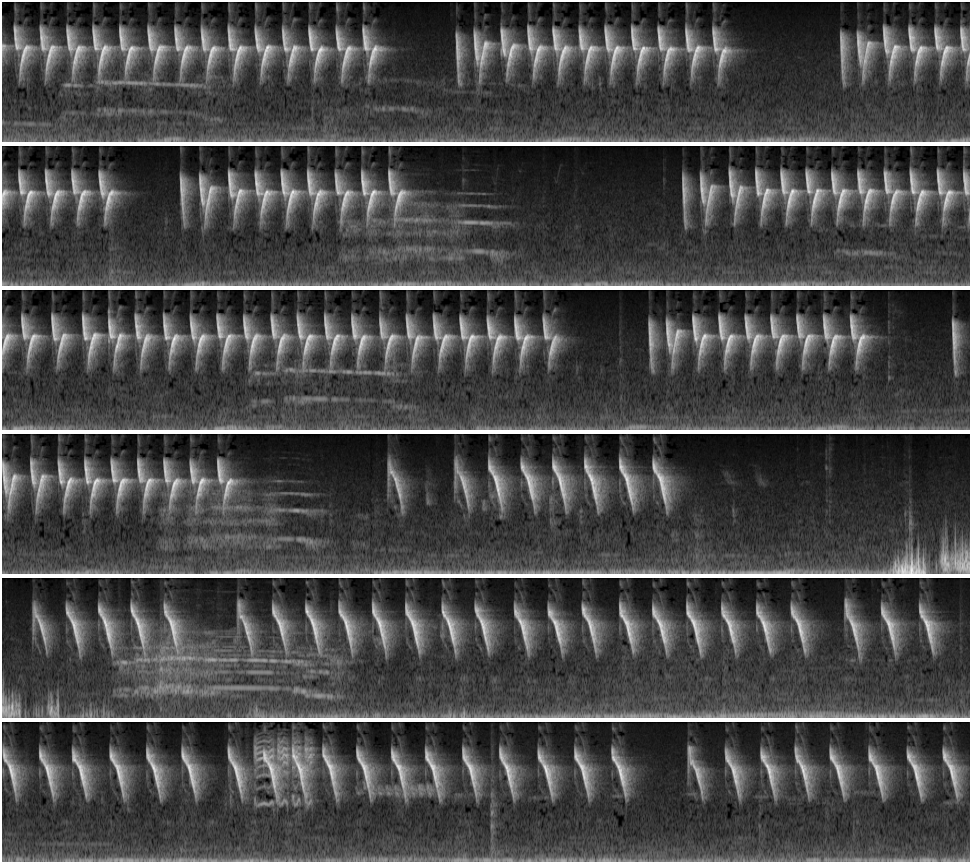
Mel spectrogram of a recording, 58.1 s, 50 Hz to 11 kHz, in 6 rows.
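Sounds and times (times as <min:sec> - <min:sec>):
bird singing rapid sharp notes: 0:04.6 - 0:07.5, 0:08.4 - 0:13.8, 0:16.5 - 0:25.2, 0:25.8 - 0:28.2, 0:28.8 - 0:31.4, 0:41.8 - 0:58.0.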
